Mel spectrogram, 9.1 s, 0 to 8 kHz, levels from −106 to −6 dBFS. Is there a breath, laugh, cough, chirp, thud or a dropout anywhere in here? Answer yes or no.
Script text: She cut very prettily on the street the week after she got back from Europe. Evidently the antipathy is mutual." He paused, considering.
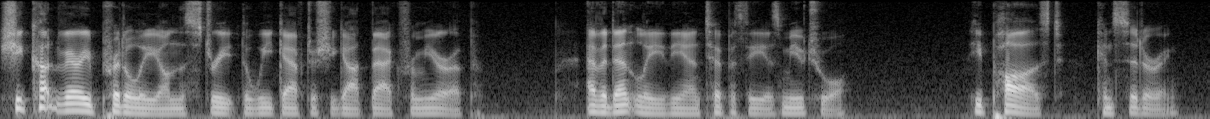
no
